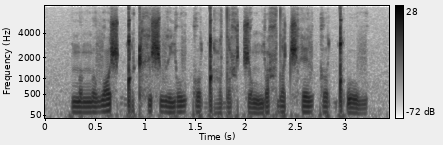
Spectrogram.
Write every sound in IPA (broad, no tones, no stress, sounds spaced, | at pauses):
n̪ ɤ ŋ ɤ v ɔ ʃ ɡ͡ǃ ɔ ʈ x i ʃ v i j u v k o ɡ͡ǃ a dˤ o x t͡ʃ o ŋ j u x dˤ u t͡ʃʰ e v k ɤ ǃʼ u v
